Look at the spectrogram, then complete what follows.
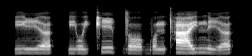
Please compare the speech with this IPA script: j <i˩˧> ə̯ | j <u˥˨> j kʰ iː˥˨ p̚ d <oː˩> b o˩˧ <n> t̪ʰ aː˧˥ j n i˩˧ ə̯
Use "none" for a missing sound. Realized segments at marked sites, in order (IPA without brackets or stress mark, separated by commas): i˩, u˩, oː˩, n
